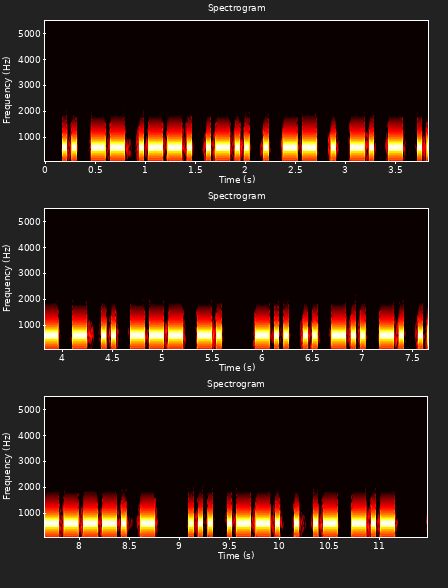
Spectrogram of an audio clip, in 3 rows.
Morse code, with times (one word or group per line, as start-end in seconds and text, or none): 0.2-5.6 IMPLEMENTATION
5.9-8.8 DIDN'T
9.1-11.2 SPEAK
